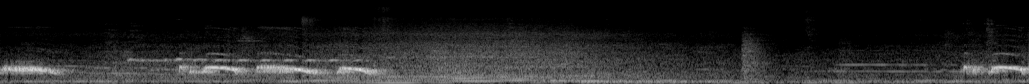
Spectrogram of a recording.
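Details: Spotted dove cooing in the clear manggung style, played to coax reluctant doves into calling. Bursts of soft, rolling coos open the recording, then a long noisy gap, and a fresh coo phrase ends it.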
